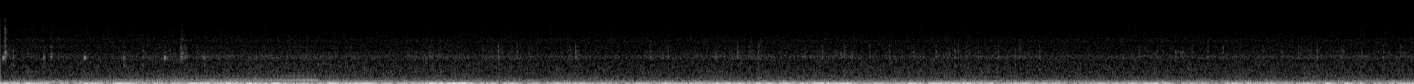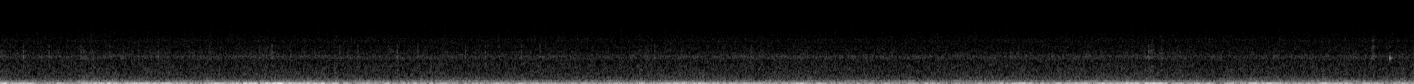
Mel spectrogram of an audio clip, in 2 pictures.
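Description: Audi SQ7's 4.0 TDI V8 diesel heard from inside the cabin, its note rising over the first few seconds as the car accelerates from a slow turn. It then settles into a steady low rumble of engine and tyres while cruising.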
